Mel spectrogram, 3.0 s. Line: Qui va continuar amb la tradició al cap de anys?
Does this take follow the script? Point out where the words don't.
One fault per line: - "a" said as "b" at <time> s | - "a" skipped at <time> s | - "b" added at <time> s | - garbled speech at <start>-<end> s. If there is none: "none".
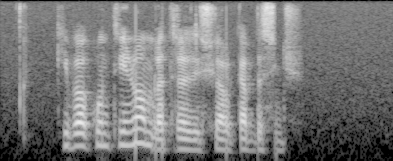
none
